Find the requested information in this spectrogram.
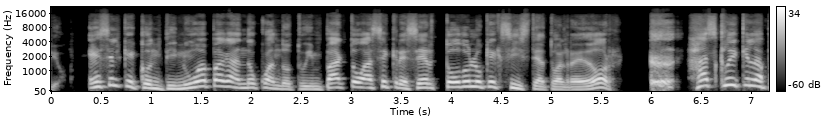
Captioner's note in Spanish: carraspeo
